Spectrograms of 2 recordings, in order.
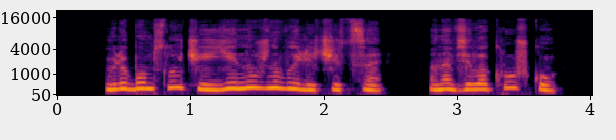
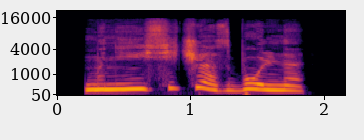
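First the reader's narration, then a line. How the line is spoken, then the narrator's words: Rude, through gritted teeth. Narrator (Russian): грубо процедила девушка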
